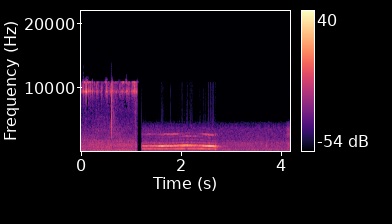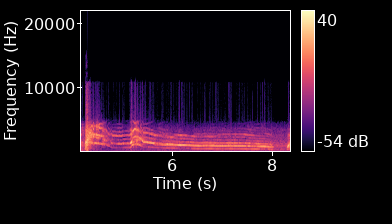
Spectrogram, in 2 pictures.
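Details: Domestic cat from a compilation of funny cats. A short high tone is followed by a long, steady, nasal meow. After a sharp click come two rising-then-falling wails that trail off slowly.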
